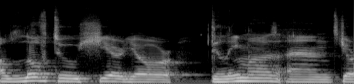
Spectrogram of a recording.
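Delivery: plain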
